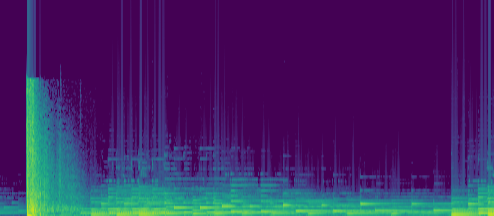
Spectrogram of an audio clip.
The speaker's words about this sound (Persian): دستش رو به جیب کتش فرو برد بر براق بیرون آورد و به سمت خدمتکار نشونه گرفت با خون سردی تمام گفت مراقب باشید خانم میخوام شلیک کنم دختر همزمان با شلیک تیر نعری کشید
